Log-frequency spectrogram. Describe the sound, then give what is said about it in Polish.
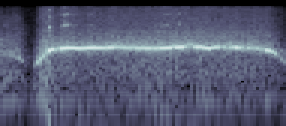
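A person whistles a single sustained high note imitating the wind, rising in with a quick upward glide, holding steady for over a second, then sliding down at the end. “Wiatr to może najwyżej”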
